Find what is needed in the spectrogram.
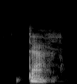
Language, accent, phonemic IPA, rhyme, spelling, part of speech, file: English, Southern England, /dæf/, -æf, daff, noun / verb, LL-Q1860 (eng)-daff.wav
- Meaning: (noun) A fool; an idiot; a blockhead; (verb) 1. To be foolish; make sport; play; toy 2. To daunt 3. To toss (aside); to dismiss 4. To turn (someone) aside; divert; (noun) Clipping of daffodil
